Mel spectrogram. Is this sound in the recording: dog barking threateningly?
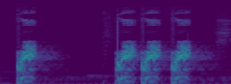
no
